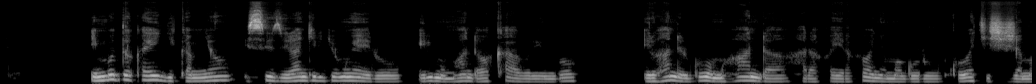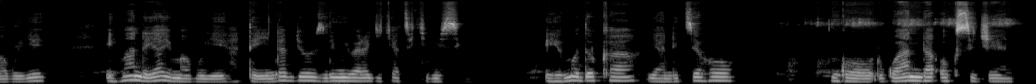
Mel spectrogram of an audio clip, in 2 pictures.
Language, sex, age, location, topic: Kinyarwanda, female, 25-35, Huye, government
